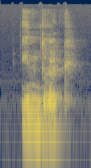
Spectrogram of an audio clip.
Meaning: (noun) impression; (verb) first-person singular dependent-clause present indicative of indrukken
- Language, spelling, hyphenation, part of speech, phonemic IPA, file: Dutch, indruk, in‧druk, noun / verb, /ˈɪn.drʏk/, Nl-indruk.ogg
